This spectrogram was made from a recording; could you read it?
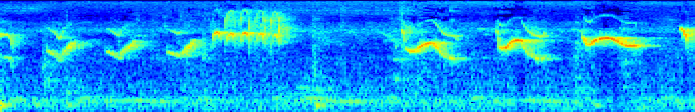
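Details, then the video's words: A common nightingale sings short looping whistles, then a buzzy rattle, followed by separate clear, sliding whistled phrases spaced about half a second apart. "kicau burung sikatan londo matal"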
